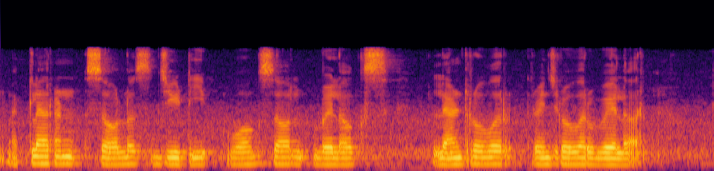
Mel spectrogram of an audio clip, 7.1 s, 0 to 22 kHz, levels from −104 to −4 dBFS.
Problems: none marked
